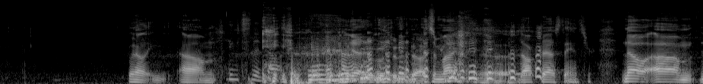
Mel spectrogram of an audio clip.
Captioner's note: laughs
